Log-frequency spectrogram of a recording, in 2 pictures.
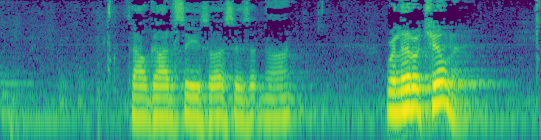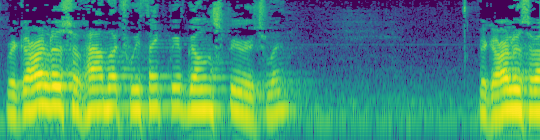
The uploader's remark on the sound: Downtown Church Of Christ Audio Sermon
